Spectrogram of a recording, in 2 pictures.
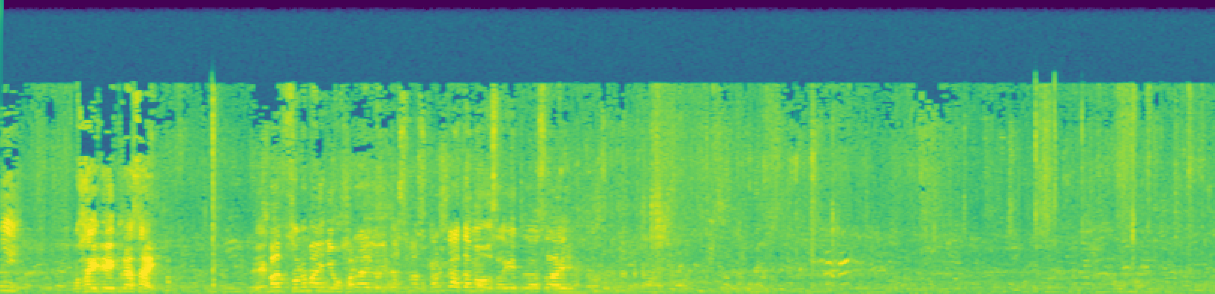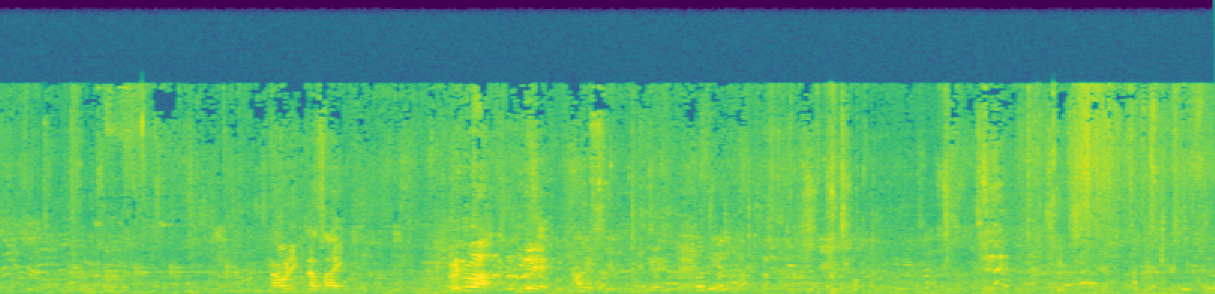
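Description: A crowd murmurs outdoors in the open air.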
